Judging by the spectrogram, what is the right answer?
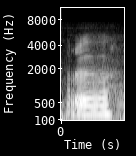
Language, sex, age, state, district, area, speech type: Bodo, female, 30-45, Assam, Chirang, urban, spontaneous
